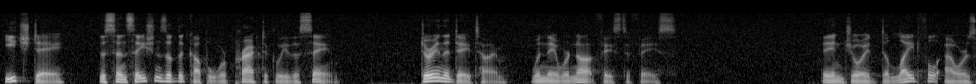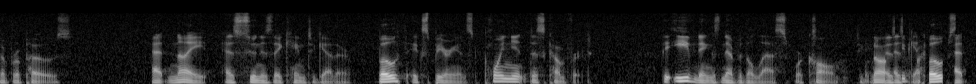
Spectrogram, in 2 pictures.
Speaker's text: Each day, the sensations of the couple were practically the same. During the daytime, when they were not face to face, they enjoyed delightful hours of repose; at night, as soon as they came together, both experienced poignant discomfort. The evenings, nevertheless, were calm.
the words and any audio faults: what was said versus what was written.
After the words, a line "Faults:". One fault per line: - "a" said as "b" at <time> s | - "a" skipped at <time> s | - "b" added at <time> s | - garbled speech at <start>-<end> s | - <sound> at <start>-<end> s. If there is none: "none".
Each day, the sensations of the couple were practically the same. During the daytime, when they were not face to face, they enjoyed delightful hours of repose; at night, as soon as they came together, both experienced poignant discomfort. The evenings, nevertheless, were calm. [garbled]
Faults:
- garbled speech at 18.3-19.4 s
